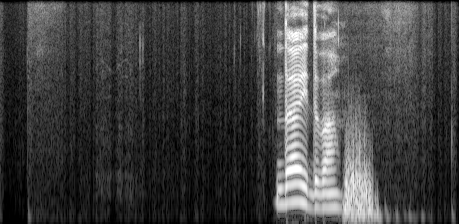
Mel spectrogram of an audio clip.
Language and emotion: Russian, neutral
